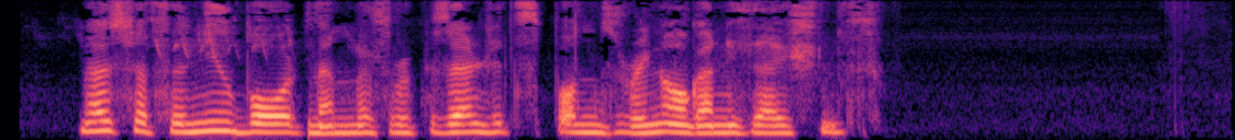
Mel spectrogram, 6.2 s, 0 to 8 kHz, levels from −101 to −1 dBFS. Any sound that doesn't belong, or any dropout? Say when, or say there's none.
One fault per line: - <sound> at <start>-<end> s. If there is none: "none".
none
